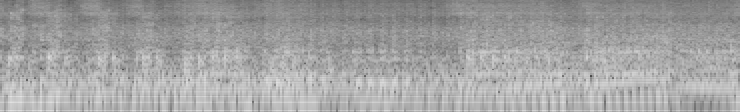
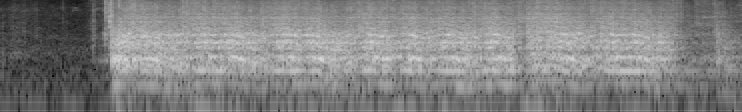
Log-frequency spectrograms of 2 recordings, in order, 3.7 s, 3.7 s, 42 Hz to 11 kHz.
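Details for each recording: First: 1970 Dodge Power Wagon 200 Dude V8 plow truck, parked 40 years, fuel not drawn from the tank; fires and settles into a steady, slightly lumpy idle with no knocks. A healthy runner, and the plow works. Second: Dodge Power Wagon 200 Dude four-wheel-drive V8 plow truck, parked 40 years, with toast plug wires; steady, even cranking that never catches, very faint spark. Owner suspects the points (or condenser) and will replace them.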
